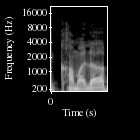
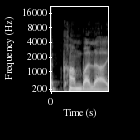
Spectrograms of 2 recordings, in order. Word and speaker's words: کامالا: اما فعلا از هریس چیزی نداره، یا میگه او کمونیسته یا با بد تلفظ کردن کامالا به طور عمدی اسمش رو مسخره میکنه، میگه کامبالا یا کامابالا یا کارامالا. خب برای مخاطبانش سرگرم کننده است.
